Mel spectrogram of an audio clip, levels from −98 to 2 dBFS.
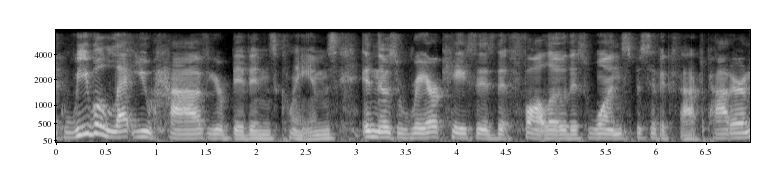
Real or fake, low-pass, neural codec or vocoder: fake; 7.2 kHz; vocoder, 44.1 kHz, 80 mel bands, Vocos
